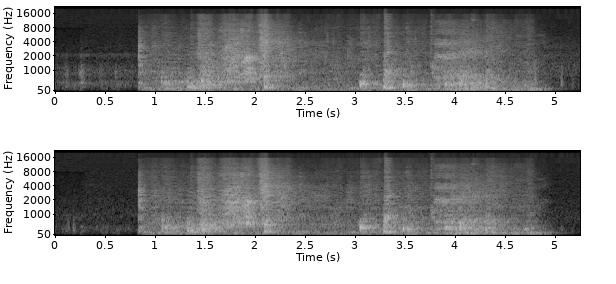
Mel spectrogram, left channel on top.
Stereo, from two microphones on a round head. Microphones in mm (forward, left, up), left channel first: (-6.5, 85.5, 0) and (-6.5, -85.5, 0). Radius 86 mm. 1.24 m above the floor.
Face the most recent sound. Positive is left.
turn(degrees=25)  # may be behind; listen again after turning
